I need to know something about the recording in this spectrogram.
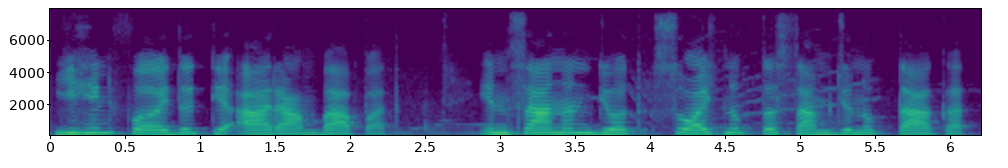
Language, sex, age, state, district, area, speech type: Kashmiri, female, 30-45, Jammu and Kashmir, Kulgam, rural, spontaneous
